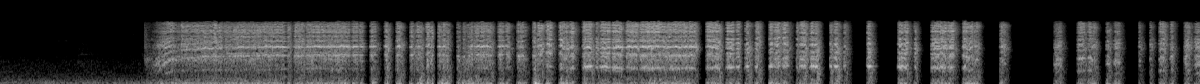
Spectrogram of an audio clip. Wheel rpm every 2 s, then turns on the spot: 0, 120, 200, 200, 120, 110.
none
